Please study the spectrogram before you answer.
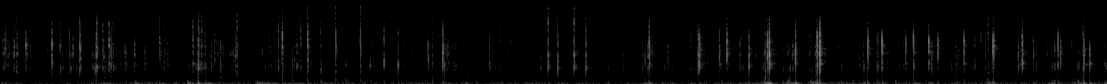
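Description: A white, hollow plastic game controller is held in both hands close to the mic while fingertips click its buttons and triggers. Dozens of quick, dry, bright clicks and taps come at an uneven pace of about two per second, each dying away almost instantly. Faint crinkly rustling sits underneath, and the overall level stays quiet.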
